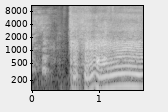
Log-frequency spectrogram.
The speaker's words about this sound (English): You all right there? That sneeze and all came out my nose. You ever done that?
